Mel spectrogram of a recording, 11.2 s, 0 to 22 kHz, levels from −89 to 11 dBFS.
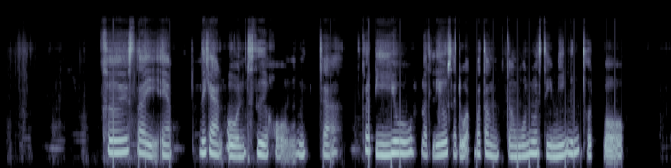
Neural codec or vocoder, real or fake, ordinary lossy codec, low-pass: none; real; none; 14.4 kHz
